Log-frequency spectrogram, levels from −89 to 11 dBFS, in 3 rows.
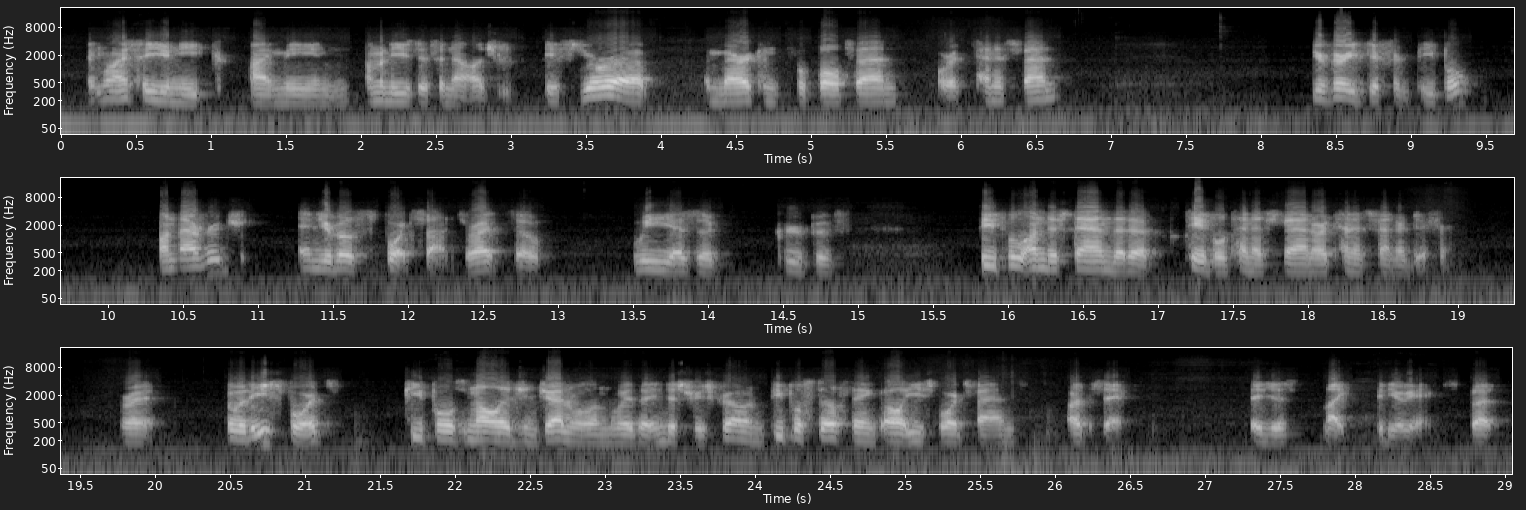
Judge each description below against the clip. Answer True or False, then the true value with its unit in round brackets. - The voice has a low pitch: True (110 Hz)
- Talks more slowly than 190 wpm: True (170 wpm)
